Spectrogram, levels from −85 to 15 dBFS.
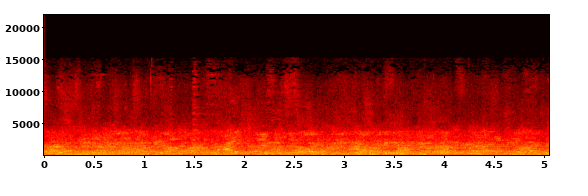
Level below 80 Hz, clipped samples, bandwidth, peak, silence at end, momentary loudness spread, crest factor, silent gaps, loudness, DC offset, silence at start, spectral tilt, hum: -68 dBFS; under 0.1%; 15.5 kHz; -12 dBFS; 0 s; 2 LU; 14 dB; none; -24 LUFS; under 0.1%; 0 s; -5.5 dB/octave; none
